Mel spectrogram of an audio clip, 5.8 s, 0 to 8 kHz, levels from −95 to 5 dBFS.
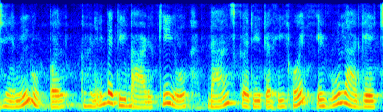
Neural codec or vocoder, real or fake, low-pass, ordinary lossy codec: codec, 16 kHz, 4 kbps, FreqCodec, smaller model; fake; 7.2 kHz; none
